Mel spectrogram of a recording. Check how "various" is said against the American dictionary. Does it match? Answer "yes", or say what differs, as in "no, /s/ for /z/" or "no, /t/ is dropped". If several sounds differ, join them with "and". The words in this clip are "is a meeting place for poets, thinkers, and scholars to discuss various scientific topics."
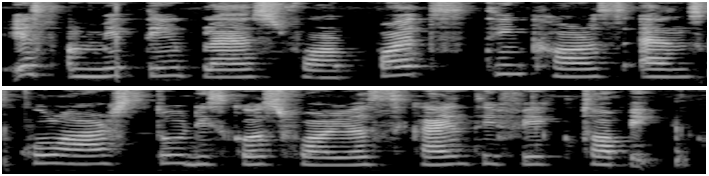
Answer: no, /f/ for /v/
